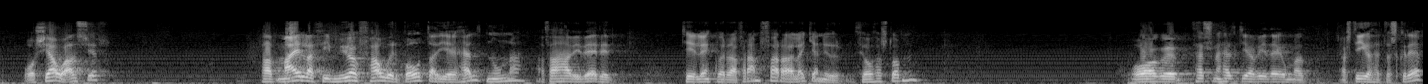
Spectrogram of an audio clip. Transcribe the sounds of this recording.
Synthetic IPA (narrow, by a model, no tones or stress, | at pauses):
ɔɣsjaːwaðsjɛɾ̥ | θaðmaːjlaθimjœːɣfaːwɪɾpoːwt̪a̰ðjɛɣɦɛl̪t̪nuːna̰ːðθaðhavɪvɛːɾɪðt̪ʰɪlejnŋkvɛɾafɾamfaːɾaa̰lɛ̰jcːanɪ̰ðʏɾθjoːwθast̪ɔpnʏm | ɔɣθɛsːʏnaɦɛlt̪ɪjɛavɪðejɣʏmaðaðst̪iːɣaθɛht̪askɾɛː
